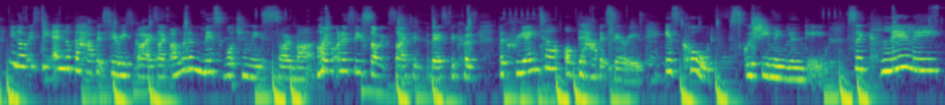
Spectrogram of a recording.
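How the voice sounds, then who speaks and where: A woman's voice: fairly high pitch, roomy sound. A woman vlogger chatting casually as she reacts to a video, bubbly and gushing, laughing often.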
